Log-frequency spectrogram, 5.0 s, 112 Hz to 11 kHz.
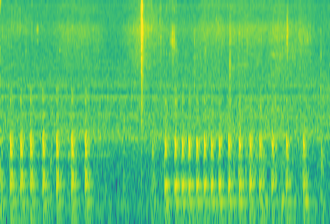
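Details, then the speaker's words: First-generation Volvo S80 2.0T parked with the steering wheel turned, giving hollow knocks about three a second in bursts. Owner suspects a failed steering gearbox worm gear. "영상 에 소리 가 잘 들리는지 모르겠지만 , * 쿵쿵 * 소리 가 나 요 . 쿵쿵 . 네 , 바로 이런 소리 가 납니다 . 음 . 제 생각 엔 웜 기어 때문 인 것 같습니다 . 웜 기어 . 스티어링 기어박스 가 고장난 것 같습니다 ."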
